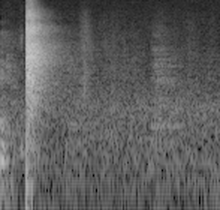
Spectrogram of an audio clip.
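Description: A single sharp hand clap, dying away quickly.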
